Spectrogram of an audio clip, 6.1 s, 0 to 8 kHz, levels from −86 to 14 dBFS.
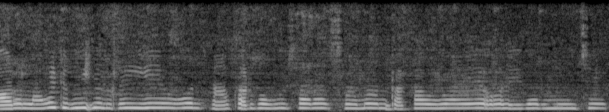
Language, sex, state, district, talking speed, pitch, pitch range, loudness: Hindi, female, Haryana, Rohtak, 175 wpm, 305 Hz, 295-315 Hz, -17 LUFS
